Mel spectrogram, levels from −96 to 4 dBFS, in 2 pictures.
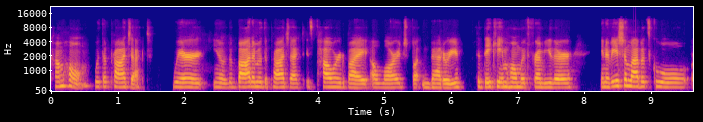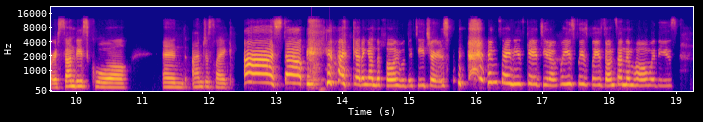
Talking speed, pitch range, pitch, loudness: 195 wpm, 205-305 Hz, 225 Hz, -16 LUFS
